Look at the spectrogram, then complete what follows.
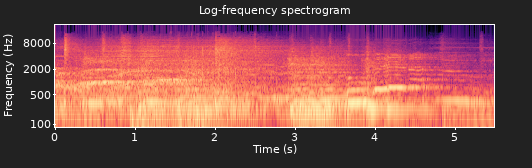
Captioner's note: cheering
